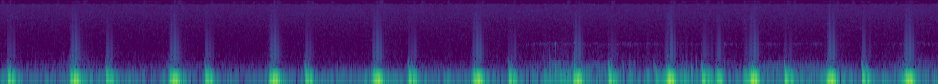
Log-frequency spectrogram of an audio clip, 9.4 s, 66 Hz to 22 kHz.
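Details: Regular low paired heart thumps at about 70 beats a minute over a faint steady background hum. Heartbeat.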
